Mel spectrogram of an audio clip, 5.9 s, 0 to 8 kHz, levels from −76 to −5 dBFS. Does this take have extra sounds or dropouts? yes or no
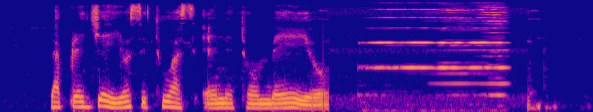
yes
